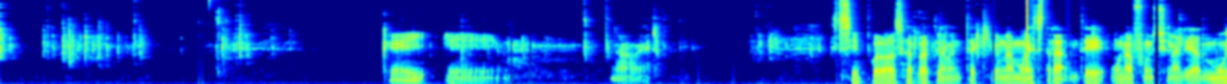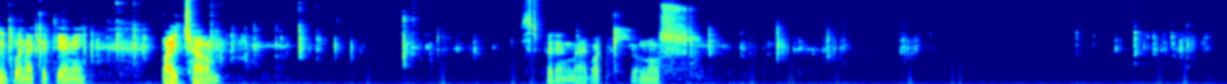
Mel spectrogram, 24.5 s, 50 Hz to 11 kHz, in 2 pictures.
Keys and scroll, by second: 20.8 ctrl+shift+g, 24.0 Delete.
